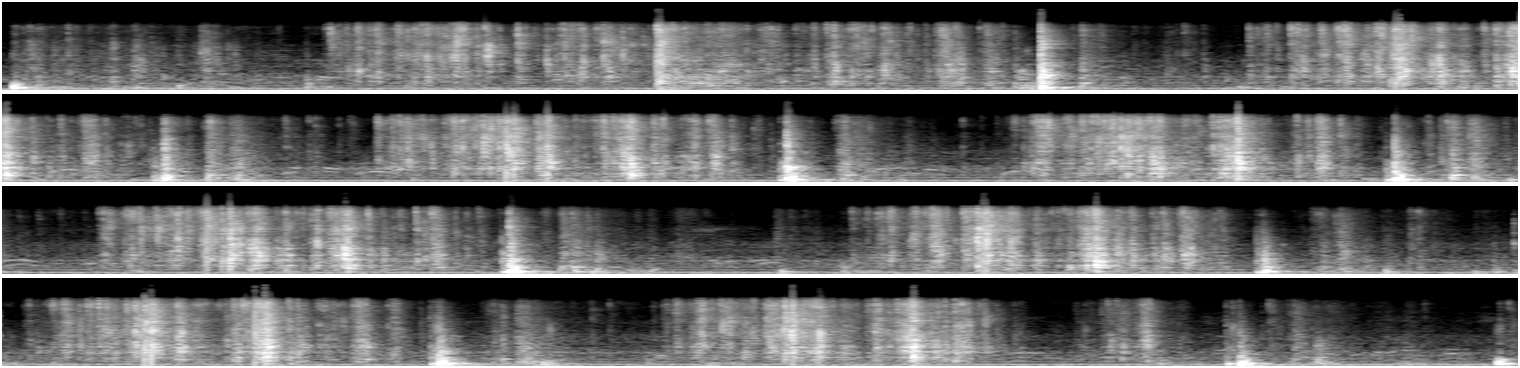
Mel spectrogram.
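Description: Foil trading-card pack wrappers being torn open and crinkled in repeated bursts every few seconds, with sharp taps and clicks from the cards and packs being handled in between.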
